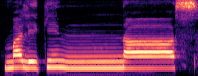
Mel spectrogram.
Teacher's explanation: نون پر تشدید ہے، غنہ ہوگا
